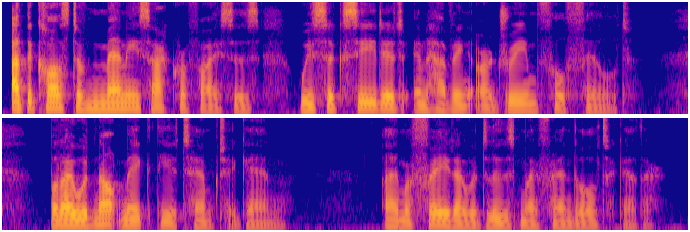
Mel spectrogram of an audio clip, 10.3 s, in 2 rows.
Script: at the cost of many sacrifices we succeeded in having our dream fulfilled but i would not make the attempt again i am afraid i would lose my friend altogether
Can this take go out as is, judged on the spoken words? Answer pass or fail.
pass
